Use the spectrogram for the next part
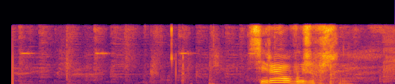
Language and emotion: Russian, neutral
